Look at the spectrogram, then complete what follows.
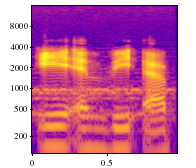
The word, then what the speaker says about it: AM-Vapp: So basically, it's pronounced as AMV app.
